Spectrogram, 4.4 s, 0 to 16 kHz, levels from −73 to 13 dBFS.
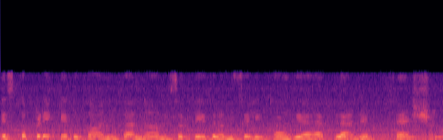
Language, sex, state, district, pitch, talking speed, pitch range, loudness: Hindi, female, Chhattisgarh, Raigarh, 250 Hz, 205 wpm, 245-265 Hz, -15 LUFS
